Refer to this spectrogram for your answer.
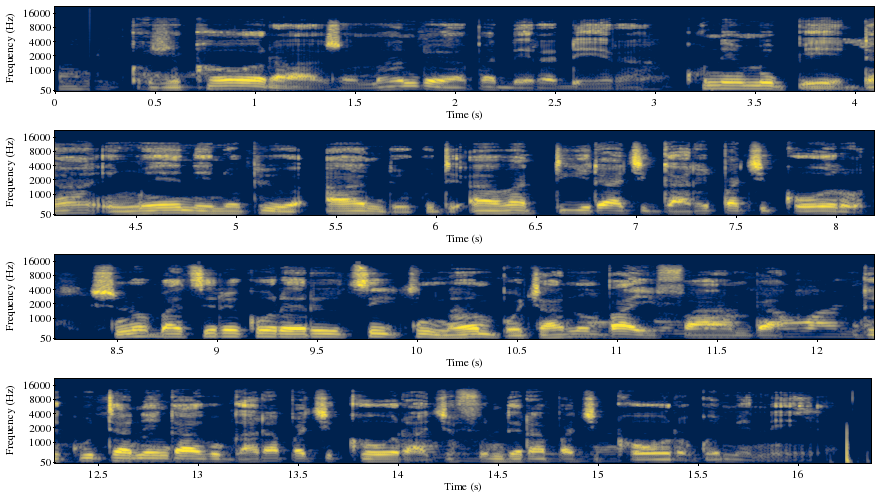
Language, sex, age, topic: Ndau, male, 18-24, education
